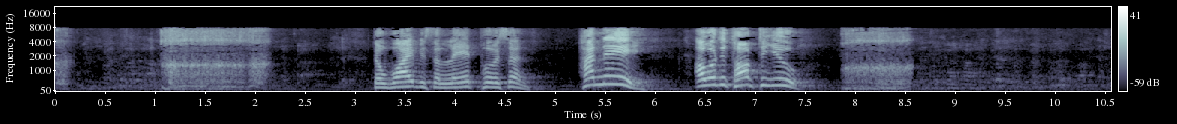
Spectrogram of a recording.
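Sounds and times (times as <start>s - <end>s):
laughter: 0.2s - 1.2s, 2.0s - 3.0s, 8.6s - 10.5s
man snoring: 1.1s - 2.2s, 7.9s - 8.6s
speech: 3.2s - 8.0s.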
